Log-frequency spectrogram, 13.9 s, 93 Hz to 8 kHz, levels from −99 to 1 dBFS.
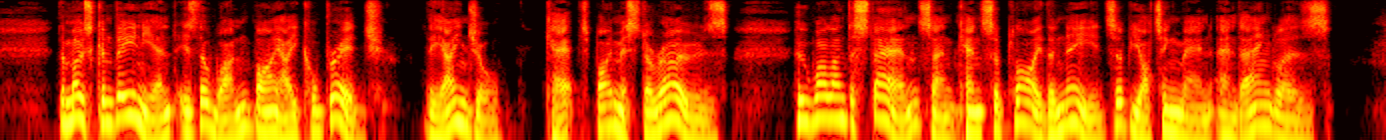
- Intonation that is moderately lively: No, wide, 8.7 semitones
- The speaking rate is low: Yes, slow, 120 wpm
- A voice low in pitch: Yes, low, 115 Hz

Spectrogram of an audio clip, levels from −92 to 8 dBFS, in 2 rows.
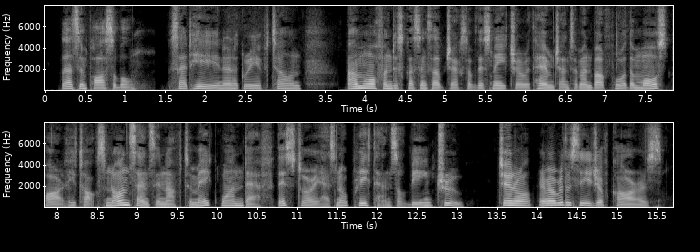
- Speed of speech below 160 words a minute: No, average, 175 wpm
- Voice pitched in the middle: Yes, medium, 155 Hz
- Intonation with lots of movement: No, average, 3.7 semitones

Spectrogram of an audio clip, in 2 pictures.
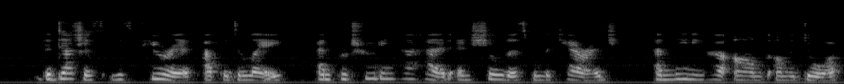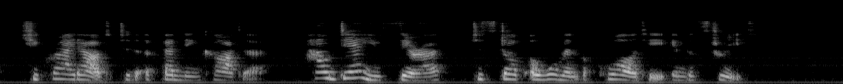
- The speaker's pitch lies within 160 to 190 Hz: No, high, 215 Hz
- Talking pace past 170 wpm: No, average, 155 wpm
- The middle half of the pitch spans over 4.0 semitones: Yes, average, 4.4 semitones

